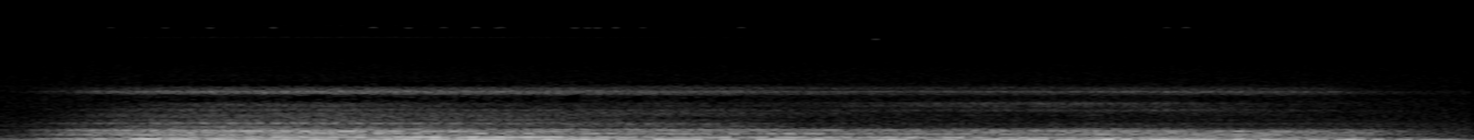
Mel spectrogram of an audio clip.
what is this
Making a quiet "Aahh..." Noise, and changing the paulstretch and pitch in Audacity. That's how I did this sound.
Hey, I've moved my account.
Atmosphere, Evil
